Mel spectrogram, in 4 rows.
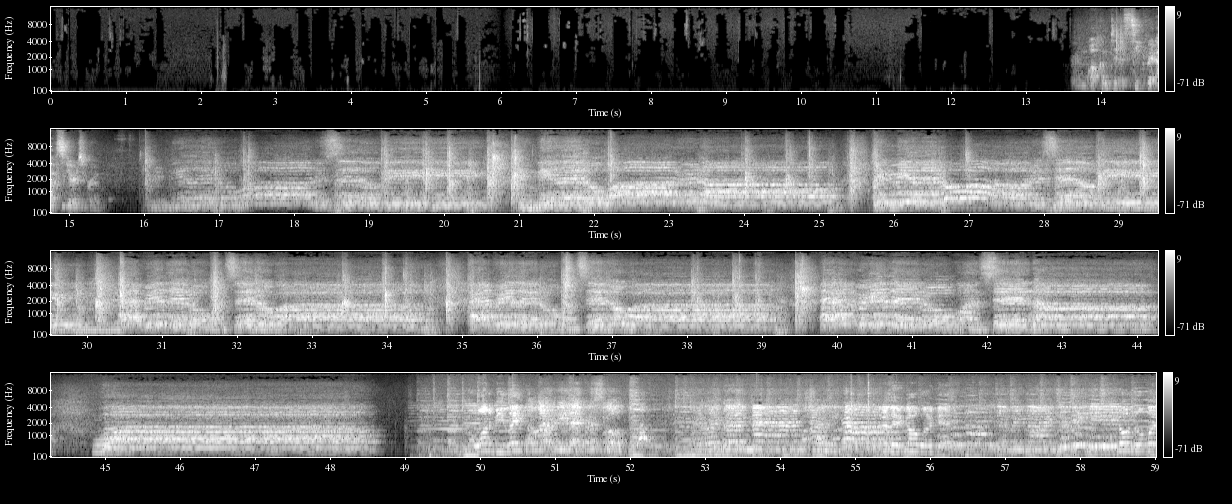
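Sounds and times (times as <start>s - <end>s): group singing long chords: 16.0s - 48.8s, 50.6s - 59.0s.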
